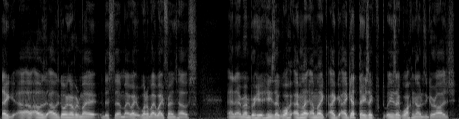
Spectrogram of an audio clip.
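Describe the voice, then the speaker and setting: A man's voice: mid-range voice, steady tone, a little fast, a little mellow, clean tone, dry recording, studio quality. A young adult man in casual chat, using street slang with lots of bro, dude and dog. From outside Canada, moved there as a child.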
